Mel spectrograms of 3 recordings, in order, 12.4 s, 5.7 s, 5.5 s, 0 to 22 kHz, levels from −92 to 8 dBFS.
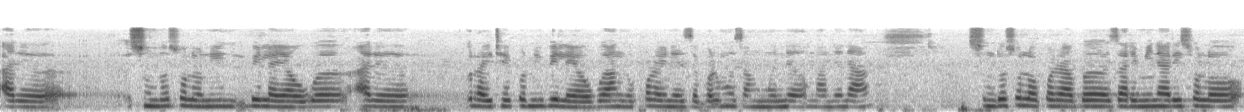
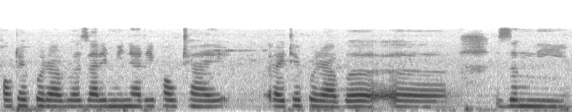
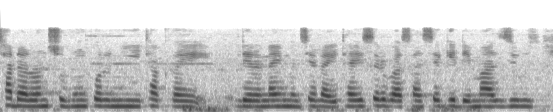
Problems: low volume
